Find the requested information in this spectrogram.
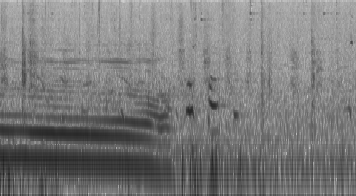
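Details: Dog whimpering on a walk while meeting a little fluffy white dog that likes to bark at passers-by; one long, steady falling whine lasting about two seconds, then a few short higher yelps over outdoor background noise.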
